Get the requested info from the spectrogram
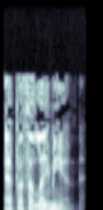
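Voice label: "epithalamion", British English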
